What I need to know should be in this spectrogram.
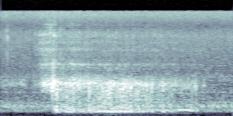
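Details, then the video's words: Gus, a pet guard dog, snoring in his sleep indoors in a small room: a steady, breathy rasp with low droning undertones lasting about two and a half seconds. "Snoring Gus"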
